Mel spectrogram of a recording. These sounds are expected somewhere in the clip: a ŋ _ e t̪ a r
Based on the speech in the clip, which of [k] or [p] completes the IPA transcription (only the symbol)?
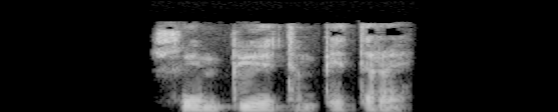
p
